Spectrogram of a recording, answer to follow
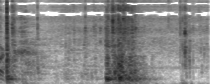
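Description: The plastic body shell of an Arrma Infraction RC car being pulled off its chassis: a short rustling scrape about a second in.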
